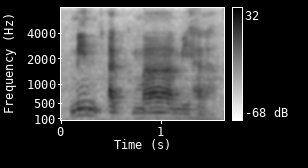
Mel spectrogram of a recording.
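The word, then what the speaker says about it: مِنْ أَكْمَامِهَا: Maka dibaca min akmamiha. Min akmamiha. Jangan min akma, salah ya.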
